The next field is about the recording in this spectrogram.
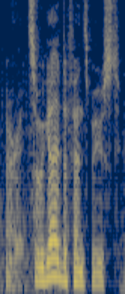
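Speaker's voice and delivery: usual speaking voice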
